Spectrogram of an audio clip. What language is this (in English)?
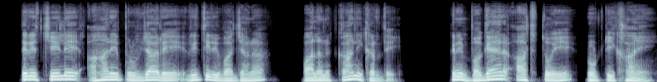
Bilaspuri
